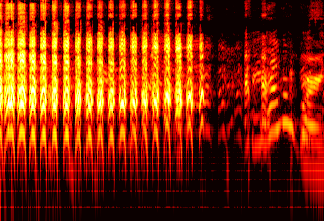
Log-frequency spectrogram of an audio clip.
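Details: A pet cockatoo calling loudly in public among passing people: a fast series of about twenty harsh, even, repeated squawks, then softer warbling, chattering sounds.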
